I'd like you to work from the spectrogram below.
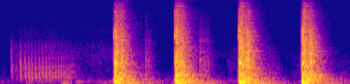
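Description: Knocking on a door: four loud, sharp raps spaced evenly, each ending abruptly, after a brief muffled low rumble.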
